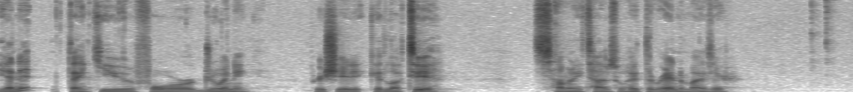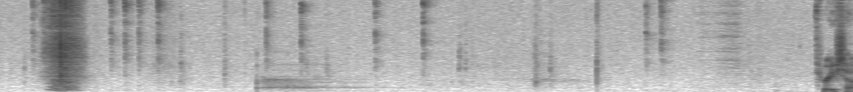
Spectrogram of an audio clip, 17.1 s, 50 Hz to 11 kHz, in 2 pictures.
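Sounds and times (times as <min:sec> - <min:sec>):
short breath: 0:09.0 - 0:09.5, 0:11.1 - 0:12.1
keyboard and mouse clicks: 0:09.6 - 0:15.3.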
